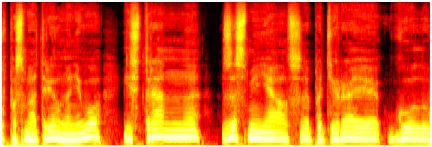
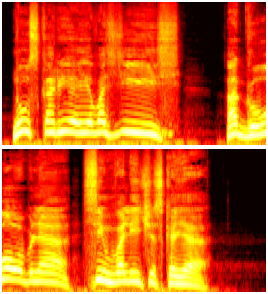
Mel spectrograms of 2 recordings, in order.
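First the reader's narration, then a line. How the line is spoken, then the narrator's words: Impatient angry shout. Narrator (Russian): он нетерпеливо и со злобой закричал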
